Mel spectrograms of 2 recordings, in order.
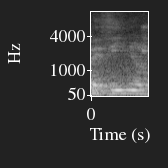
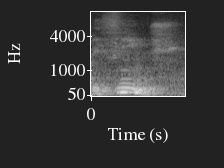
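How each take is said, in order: First: The ending has a palatal ñ sound. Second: The ending is pronounced with strong nasalization. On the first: This is the form used closest to Galicia. "máis pa contra Galicia, veciños" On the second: This is the form used in one particular village. "tienen una pronunciación nasal"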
